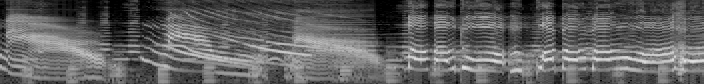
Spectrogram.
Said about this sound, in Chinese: 皮羞羞被爸爸丢到了家门口，委屈的大哭起来。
